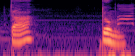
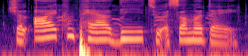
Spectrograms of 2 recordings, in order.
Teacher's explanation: a rhythm where each line consists of five yums which is a metrical foot with an unstressed syllable followed by a stressed syllable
